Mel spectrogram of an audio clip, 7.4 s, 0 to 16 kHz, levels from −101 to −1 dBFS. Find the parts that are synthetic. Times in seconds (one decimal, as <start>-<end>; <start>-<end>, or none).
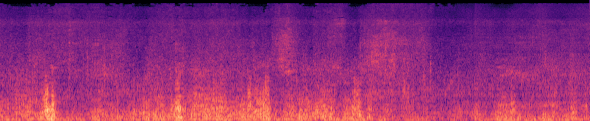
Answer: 5.7-7.4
